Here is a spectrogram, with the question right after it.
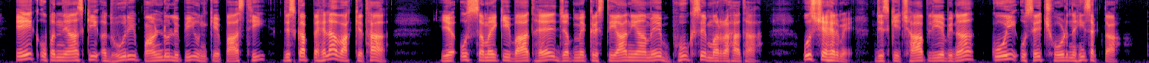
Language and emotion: Hindi, neutral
